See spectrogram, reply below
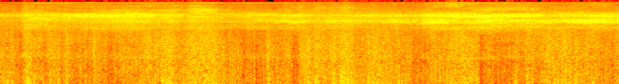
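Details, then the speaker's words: Dental air polisher removing tooth stain: continuous loud hissing spray of pressurised air and water with a sodium bicarbonate slurry, with a gritty edge. "the air polishing procedure it's prudent to use some lubricant on a patient's lips it protects them and also is a little bit more comfortable"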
